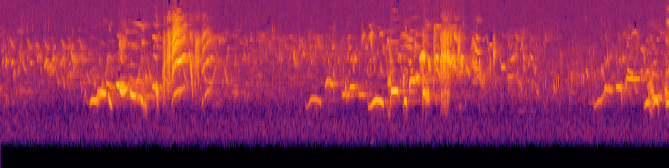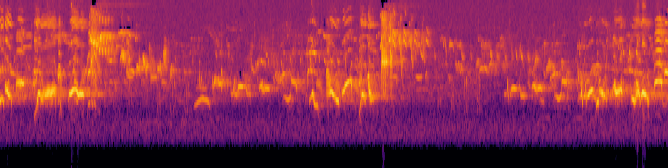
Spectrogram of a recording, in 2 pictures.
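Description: Small birds chirp and twitter busily in bursts.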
